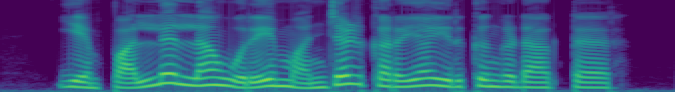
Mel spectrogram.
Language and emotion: Tamil, sad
